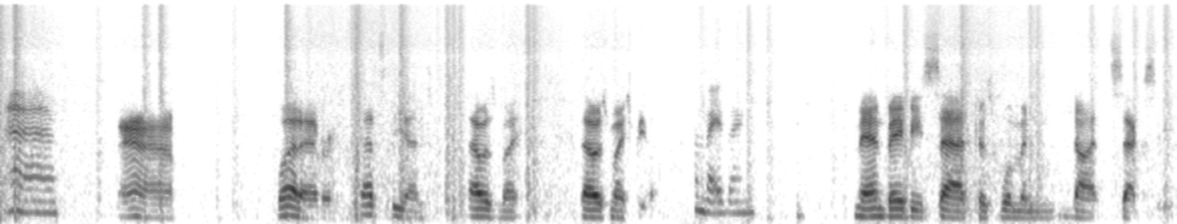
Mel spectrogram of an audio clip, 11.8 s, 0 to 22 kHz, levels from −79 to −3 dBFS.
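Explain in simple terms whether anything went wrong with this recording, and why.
Several things went wrong, all in how the sound was cleaned up and sent.

Noise suppressor artifacts run through the whole clip. A filter keeps pushing the steady background down between phrases and letting it back up under the speech. The leftover hiss can flutter or warble, and the speech can sound a bit thin.

Comfort noise in place of the background appears three times: from 0.77 to 0.95 s, from 1.93 to 2.15 s, and from 2.59 to 2.71 s. These gaps last about 180, 220 and 120 milliseconds. In each one, the real room sound is swapped for a smooth, featureless hiss. The likely cause is that the sender stopped sending during the pauses, and the receiver filled them with made-up noise.

Speech cut by the noise suppressor happens between 6.03 and 6.51 s, right after "was my that". The filter mistook some quiet speech for noise and turned it down. 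About a tenth of a second in total sounds swallowed or faint.

The room noise under the speech belongs to the recording itself.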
